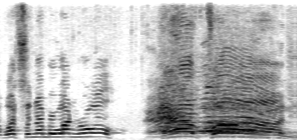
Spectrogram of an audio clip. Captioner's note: crowd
